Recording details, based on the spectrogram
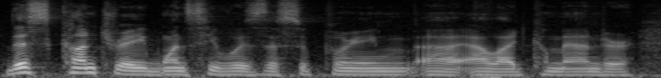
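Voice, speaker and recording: Measured, low-voiced male professor. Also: darkish tone. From Japan. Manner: thoughtful, measured, frequent hesitations. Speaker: guest, university professor. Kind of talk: interview conversation. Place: television studio.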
